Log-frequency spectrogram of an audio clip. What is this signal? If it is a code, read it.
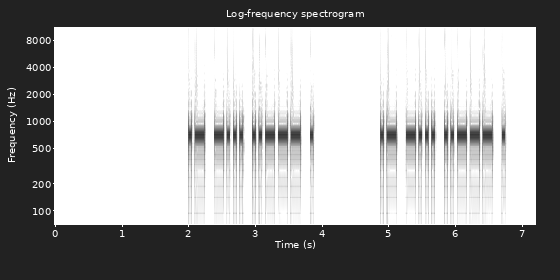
Morse code, heard as a keyed tone, about 25 wpm, 700 Hz. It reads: AB2E AB2E
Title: USA Call Signs - 4 Characters - Repeated 2x - 25wpm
